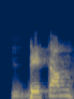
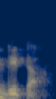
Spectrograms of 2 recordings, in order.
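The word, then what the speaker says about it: data: ডেটাম থেকে ডেটা, এটা ডাটা নয়, অনেকে উচ্চারণ করে ডাটা, সজনে ডাটা হয় ভাই, ইংলিশে ডেটা হয়, ডেটা, ডেটা, ডেটাম, ডেটা।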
